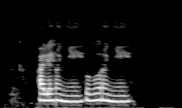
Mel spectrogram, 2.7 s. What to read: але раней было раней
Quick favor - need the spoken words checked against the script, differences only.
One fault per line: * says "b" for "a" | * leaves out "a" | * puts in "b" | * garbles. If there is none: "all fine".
all fine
